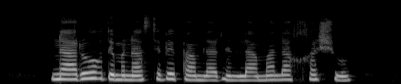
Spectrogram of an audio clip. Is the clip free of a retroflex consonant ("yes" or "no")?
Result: yes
